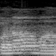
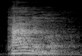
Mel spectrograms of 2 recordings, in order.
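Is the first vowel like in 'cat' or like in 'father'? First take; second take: father; cat. First: The first vowel sounds like 'a' in father. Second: The first vowel sounds like 'a' in cat. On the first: The speaker calls it wrong. "ಇದನ್ನ ಸುಮಾರು ಜನ ಓದಿದ್ರೆ ಪನಾಮ ಅಂತ ಹೇಳ್ತಾರೆ" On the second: The speaker calls it right. "ಇದು actually ಇದನ್ನ ಪ್ಯಾ ಪ್ಯಾನಮ"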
